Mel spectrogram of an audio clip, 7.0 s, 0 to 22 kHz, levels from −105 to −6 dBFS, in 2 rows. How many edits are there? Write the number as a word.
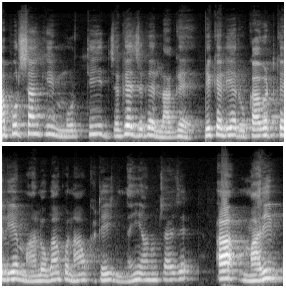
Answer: one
